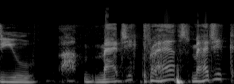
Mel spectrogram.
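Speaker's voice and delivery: thrilled, eager, excited sing-song delivery. Voicing a woman who sizes up the listener and asks about magic: excited. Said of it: "very excited at the prospect of magic".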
